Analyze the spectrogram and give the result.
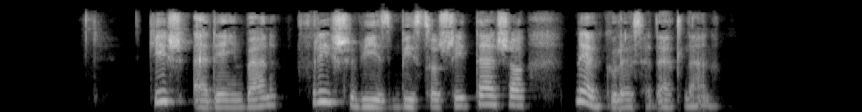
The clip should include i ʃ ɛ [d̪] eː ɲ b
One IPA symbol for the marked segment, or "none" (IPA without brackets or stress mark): d̪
